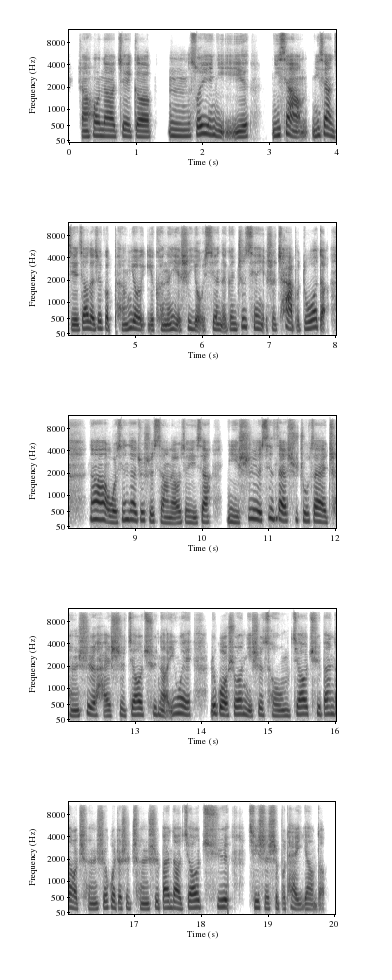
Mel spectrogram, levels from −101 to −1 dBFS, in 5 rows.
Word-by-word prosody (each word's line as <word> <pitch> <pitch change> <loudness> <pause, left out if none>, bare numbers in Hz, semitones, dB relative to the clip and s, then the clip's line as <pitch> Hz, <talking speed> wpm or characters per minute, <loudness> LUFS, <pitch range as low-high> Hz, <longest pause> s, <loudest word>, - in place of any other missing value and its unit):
然 175 -1 -1
后 200 +2 +1
呢， 185 -2 +1
这 180 +1 -1
个， 170 -2 +3 0.3
嗯， 190 -1 -2
所 235 +4 +3
以 255 -2 +3
你 170 -3 0 0.3
你 200 - -1
想 165 -7 +3
你 195 +4 -2
想 220 -4 +3
结 160 -1 +1
交 205 +6 +3
的 - - +5
这 215 - 0
个 210 - 0
朋 170 +5 -3
友 195 -5 +3
也 155 - -5
可 160 - -7
能 160 +2 +2
也 175 -4 -2
是 215 - -1
有 175 - -1
限 185 -3 -1
的， - - -4
跟 180 -1 -3
之 255 - -1
前 200 -6 -3
也 165 - -6
是 170 - -6
差 - - +3
不 - - -11
多 210 +5 +2
的。 365 +8 0 0.4
那 260 -1 +6
我 180 -2 +4
现 255 +10 0
在 260 -2 +4
就 245 +1 -1
是 240 -4 -2
想 180 -5 -2
了 160 +1 +1
解 180 +1 -5
一 165 -2 -2
下 185 +2 +1 0.2
你 180 -2 -3
是 280 - +2
现 295 +6 +1
在 255 -6 +6
是 250 - -5
住 235 -2 -2
在 210 -4 +4
城 170 -1 -2
市 205 +2 0
还 165 -3 -3
是 175 +2 -2
郊 195 +3 +3
区 215 +2 -4
呢？ 165 -5 -1
因 230 +2 -3
为 205 -4 +1 0.2
如 245 - +2
果 200 -6 +5
说 215 +2 +1
你 185 -6 -2
是 190 +5 -3
从 170 -2 -3
郊 220 +4 +3
区 220 - -2
搬 220 +1 -1
到 205 -5 0
城 160 0 -5
市， 170 +4 -3
或 200 0 -3
者 175 - -2
是 180 +1 -7
城 165 -1 -3
市 200 +5 -5
搬 195 0 +2
到 190 -3 +2
郊 200 +5 +2
区， 220 +1 -1 0.3
其 205 - -2
实 175 -4 -3
是 170 - -3
不 170 -1 -9
太 155 - -4
一 155 - -6
样 155 -2 -4
的。 - - -10
190 Hz, 280 characters per minute, -25 LUFS, 170-220 Hz, 0.4 s, 那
